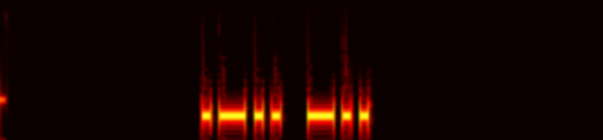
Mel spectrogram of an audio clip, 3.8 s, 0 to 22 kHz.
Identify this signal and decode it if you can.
Morse code, heard as a keyed tone, about 22 wpm, 690 Hz. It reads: LD
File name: practice / 22wpm / Two Letter-Number Combinations - 22wpm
